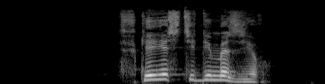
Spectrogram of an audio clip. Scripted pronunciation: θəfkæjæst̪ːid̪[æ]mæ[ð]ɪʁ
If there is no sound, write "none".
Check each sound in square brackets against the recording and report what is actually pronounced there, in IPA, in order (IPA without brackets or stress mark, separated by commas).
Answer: i, z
